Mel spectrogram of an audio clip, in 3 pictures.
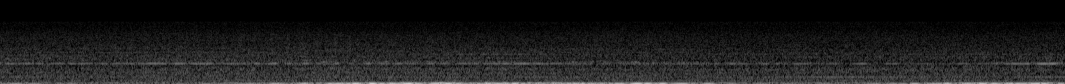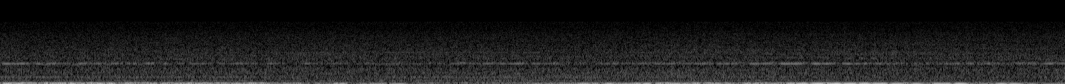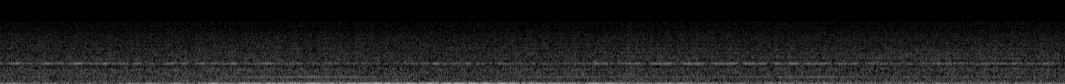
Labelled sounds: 9.9	10.6	vessel noise, 0.90 to 1.1 kHz

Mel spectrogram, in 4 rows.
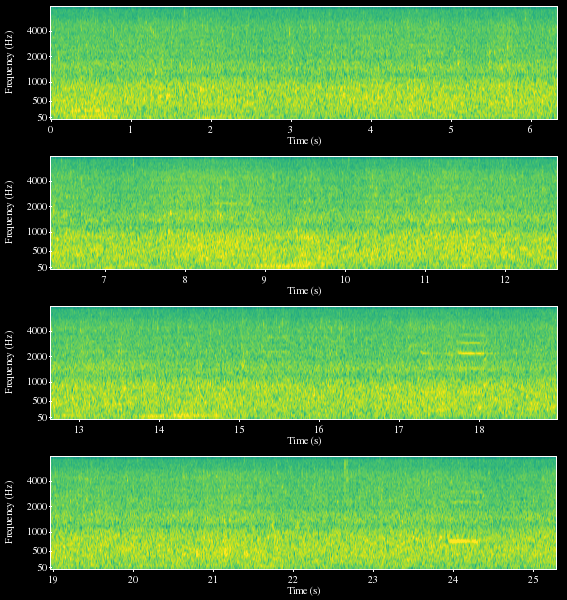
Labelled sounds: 8.4	8.7	killer whale, northern resident, G clan, 2.1 to 2.2 kHz
17.7	18.1	killer whale, northern resident, G clan, 2.1 to 3.7 kHz
23.9	24.2	killer whale, northern resident, G clan, 0.78 to 0.81 kHz

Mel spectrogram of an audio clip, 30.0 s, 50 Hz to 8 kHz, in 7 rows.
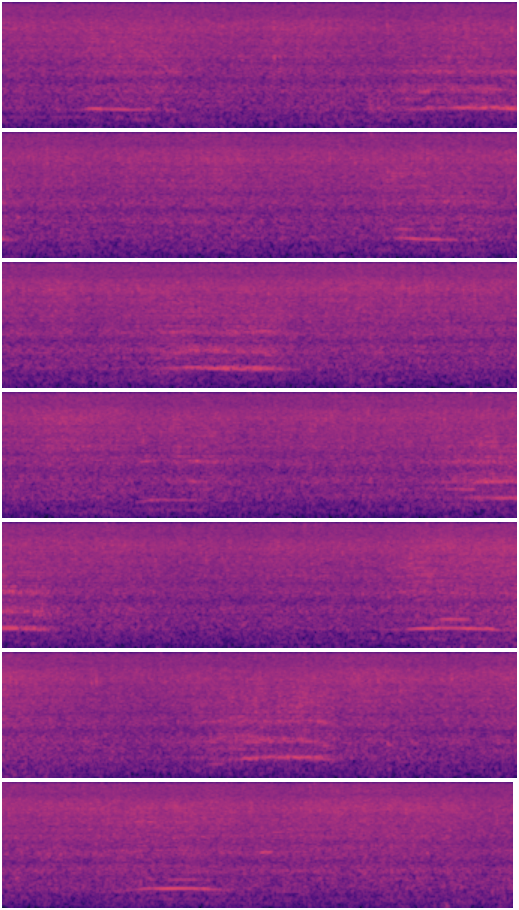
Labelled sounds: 16.8	17.1	humpback whale, 0.78 to 1.1 kHz
23.5	23.8	humpback whale, 0.78 to 1.1 kHz

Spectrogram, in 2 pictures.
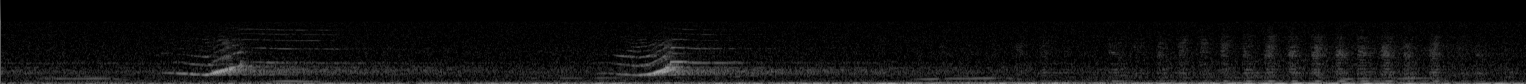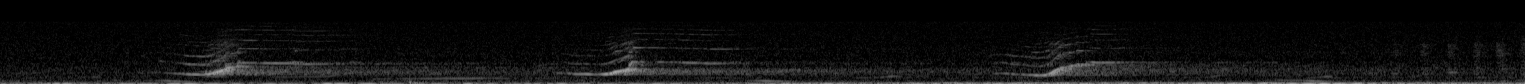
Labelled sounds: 1.7	3.2	humpback whale, 0.80 to 5.3 kHz
6.1	7.2	humpback whale, 0.80 to 5.4 kHz
17.0	18.7	humpback whale, 0.80 to 6.1 kHz
20.9	22.6	humpback whale, 0.83 to 5.4 kHz
23.0	23.7	humpback whale, 1.9 to 2.1 kHz
25.1	26.6	humpback whale, 0.80 to 5.3 kHz

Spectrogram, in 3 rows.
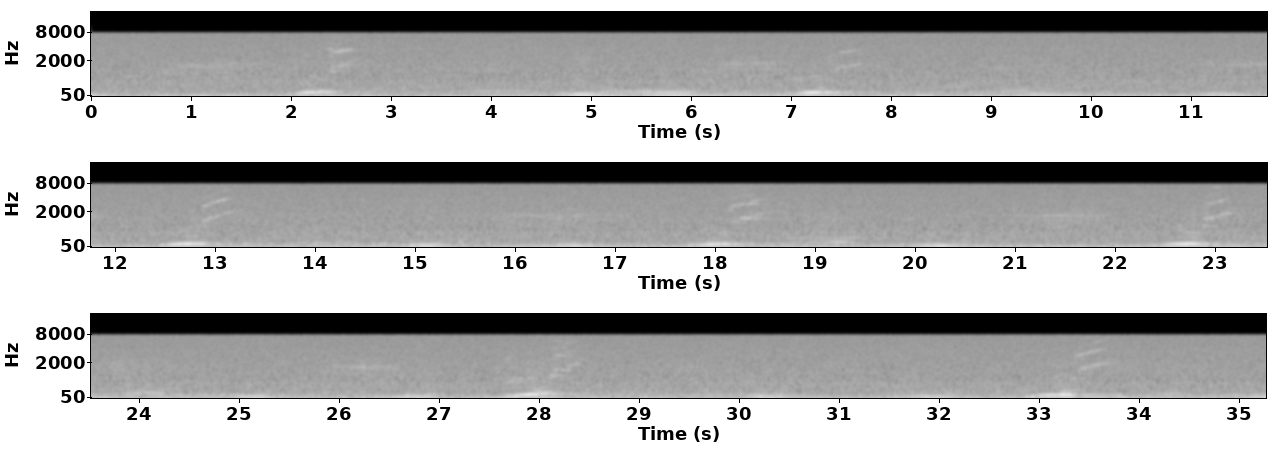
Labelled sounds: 0.9	1.2	humpback whale, 1.4 to 1.8 kHz
2.4	2.7	humpback whale, 3.0 to 3.7 kHz
7.4	7.7	humpback whale, 1.3 to 3.5 kHz
12.9	13.2	humpback whale, 1.2 to 4.0 kHz
16.1	16.4	humpback whale, 1.6 to 1.8 kHz
18.1	18.5	humpback whale, 1.4 to 3.1 kHz
21.3	21.6	humpback whale, 1.6 to 1.8 kHz
22.9	23.3	humpback whale, 1.3 to 3.8 kHz
33.4	33.7	humpback whale, 1.3 to 4.1 kHz

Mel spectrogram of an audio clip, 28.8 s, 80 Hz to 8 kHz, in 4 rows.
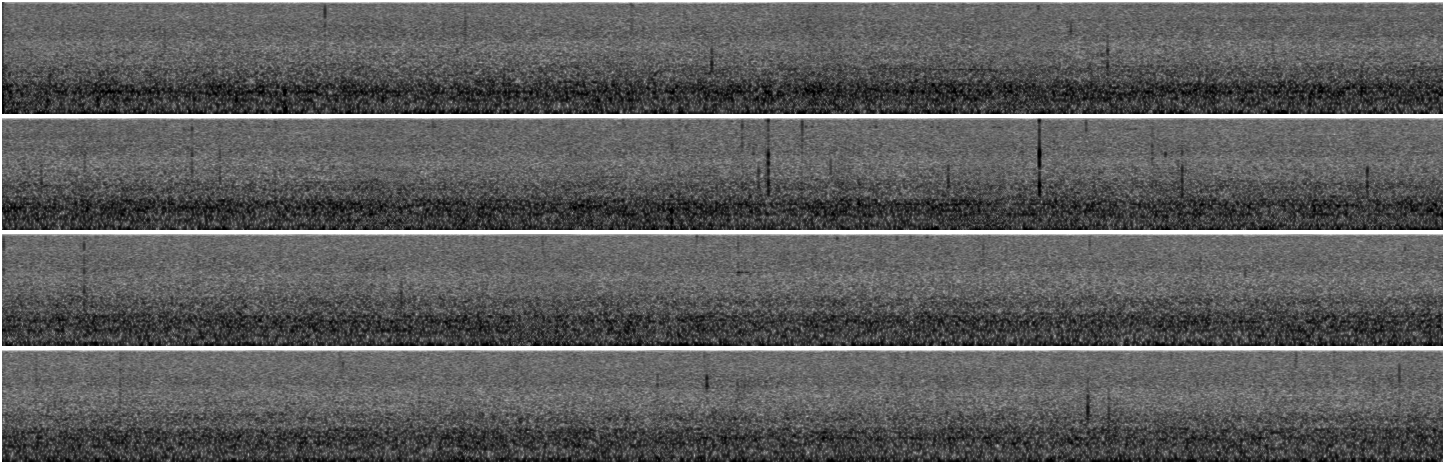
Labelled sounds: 23.8	28.8	vessel noise, 0 to 8.0 kHz

